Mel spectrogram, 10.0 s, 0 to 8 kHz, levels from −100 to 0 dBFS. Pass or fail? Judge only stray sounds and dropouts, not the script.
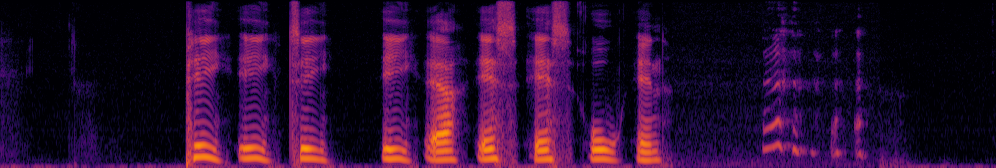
fail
